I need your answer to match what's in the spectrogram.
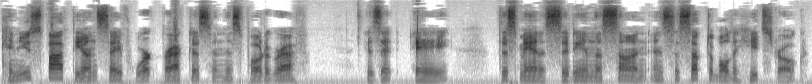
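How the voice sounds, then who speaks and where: A man's voice: mid-range voice, normal speed, a bit bright. A man reading scripted instructional narration in a formal, instructive manner. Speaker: training narrator.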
